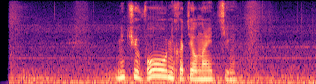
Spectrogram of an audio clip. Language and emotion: Russian, sad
